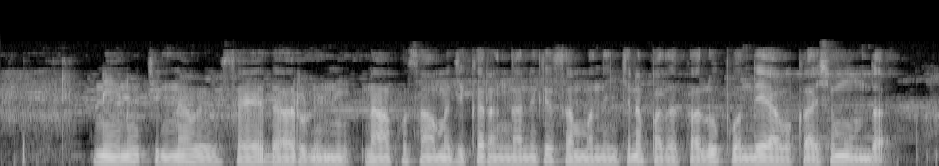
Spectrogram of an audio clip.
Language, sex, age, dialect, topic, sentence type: Telugu, male, 36-40, Telangana, banking, question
